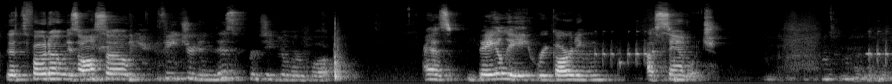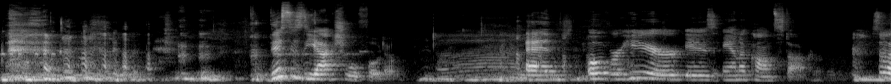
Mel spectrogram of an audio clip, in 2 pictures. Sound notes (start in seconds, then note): 6.9 phone ringing; 8.2 laughter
